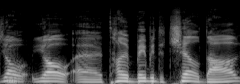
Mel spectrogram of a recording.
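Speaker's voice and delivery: lazy, slow, laid-back skater-bro drawl. Retelling a video where a skater dude tells a friend: imitating a skater dude talking. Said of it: "he's talking like that".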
